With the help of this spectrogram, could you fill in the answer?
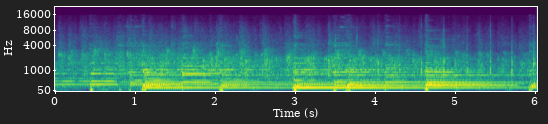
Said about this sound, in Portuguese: Pode aplaudir a Jesus, queridos.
